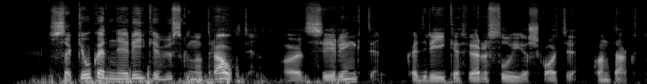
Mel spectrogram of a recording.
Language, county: Lithuanian, Kaunas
